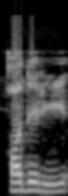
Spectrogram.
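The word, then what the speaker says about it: قدر: রজের রি, কদেরি, অকফের সময় র সাকিন করতে হবে। কদ্র হবে, শব্দটা হবে কদ্র, প্রথম দালে কলকলা হবে, পরে রটা আসতে উঠবে, কদ্র।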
